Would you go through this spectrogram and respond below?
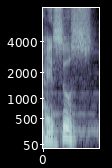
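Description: The name is said with a Spanish pronunciation.

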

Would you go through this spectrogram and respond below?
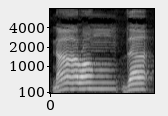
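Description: The sound flows out through the nose. "harus keluar dari hidung"

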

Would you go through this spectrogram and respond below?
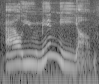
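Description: It is said the way the listeners say it. This is how the other group says it. "That's how y'all say it"

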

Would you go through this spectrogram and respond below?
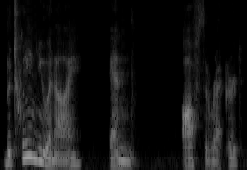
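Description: It is said in a low, confiding tone. The speaker calls it right. "So you lean in and hear my tonality. You're going to say it like this"

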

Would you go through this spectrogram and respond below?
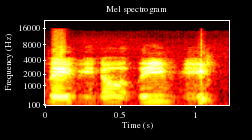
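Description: It is said in a flat monotone. The speaker calls it wrong. "Just the monotone"

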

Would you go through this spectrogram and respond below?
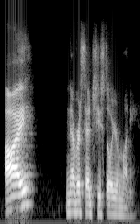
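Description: The stress falls on the word 'I'. Someone else may have said it. "Let's emphasize one word at a time in the statement, right? So let's do the first one"

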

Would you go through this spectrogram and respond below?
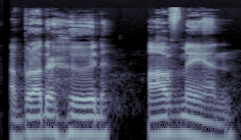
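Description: There is a pause before the last word. "Ele tem essa pausa"

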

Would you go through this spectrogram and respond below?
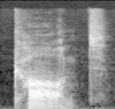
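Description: It is said with a British accent. "British English"

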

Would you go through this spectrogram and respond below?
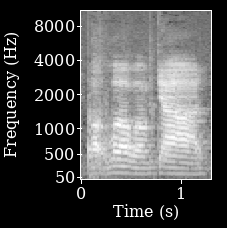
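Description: It is said in a pleading, begging tone.

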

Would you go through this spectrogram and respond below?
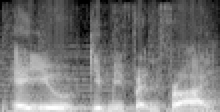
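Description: It is said in a smiling, pleasant tone. The tone is nice but the words stay rude. "บางคนครับก็มายิ้ม ... อาจจะยิ้มน้ำเสียงดี"

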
